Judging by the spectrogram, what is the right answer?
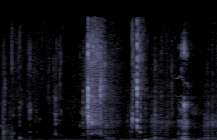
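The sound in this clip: Fried cheese is chewed with faint, crisp crunches. A few louder crunchy bites stand out among softer, quieter chewing sounds, with no talk.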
